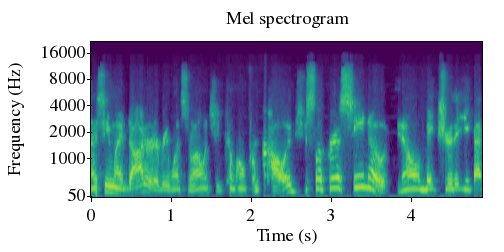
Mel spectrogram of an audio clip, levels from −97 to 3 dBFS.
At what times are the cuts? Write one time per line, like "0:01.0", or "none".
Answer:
0:02.7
